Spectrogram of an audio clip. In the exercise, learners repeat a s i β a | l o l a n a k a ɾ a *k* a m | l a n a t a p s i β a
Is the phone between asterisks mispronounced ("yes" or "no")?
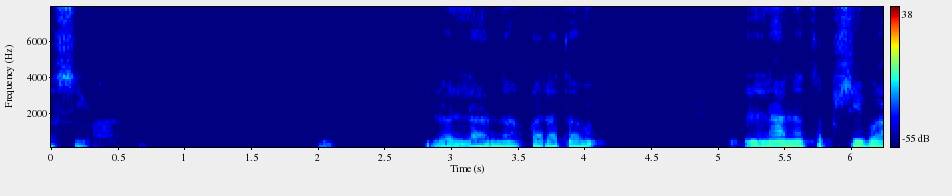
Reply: yes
